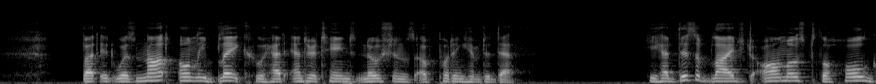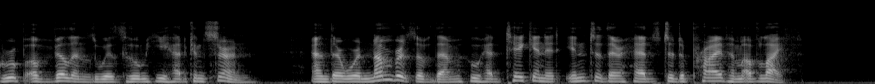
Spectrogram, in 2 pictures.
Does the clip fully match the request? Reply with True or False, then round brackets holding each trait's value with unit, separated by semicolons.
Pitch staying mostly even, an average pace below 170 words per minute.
False (3.0 semitones; 160 wpm)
